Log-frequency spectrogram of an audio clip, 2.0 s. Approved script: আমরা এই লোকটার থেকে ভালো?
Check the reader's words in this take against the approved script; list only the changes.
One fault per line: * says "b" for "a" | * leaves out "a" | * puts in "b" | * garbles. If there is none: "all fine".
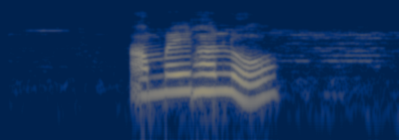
* leaves out "লোকটার থেকে"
